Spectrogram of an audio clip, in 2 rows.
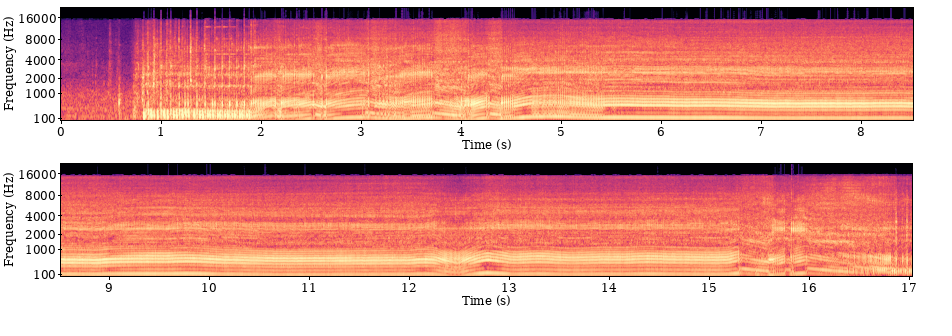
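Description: An old, low-speed Pioneer chainsaw starts after a second and cuts through an 8-inch log from a distressed tree, its engine note bogging and revving as it works through the wood, loud and close throughout.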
